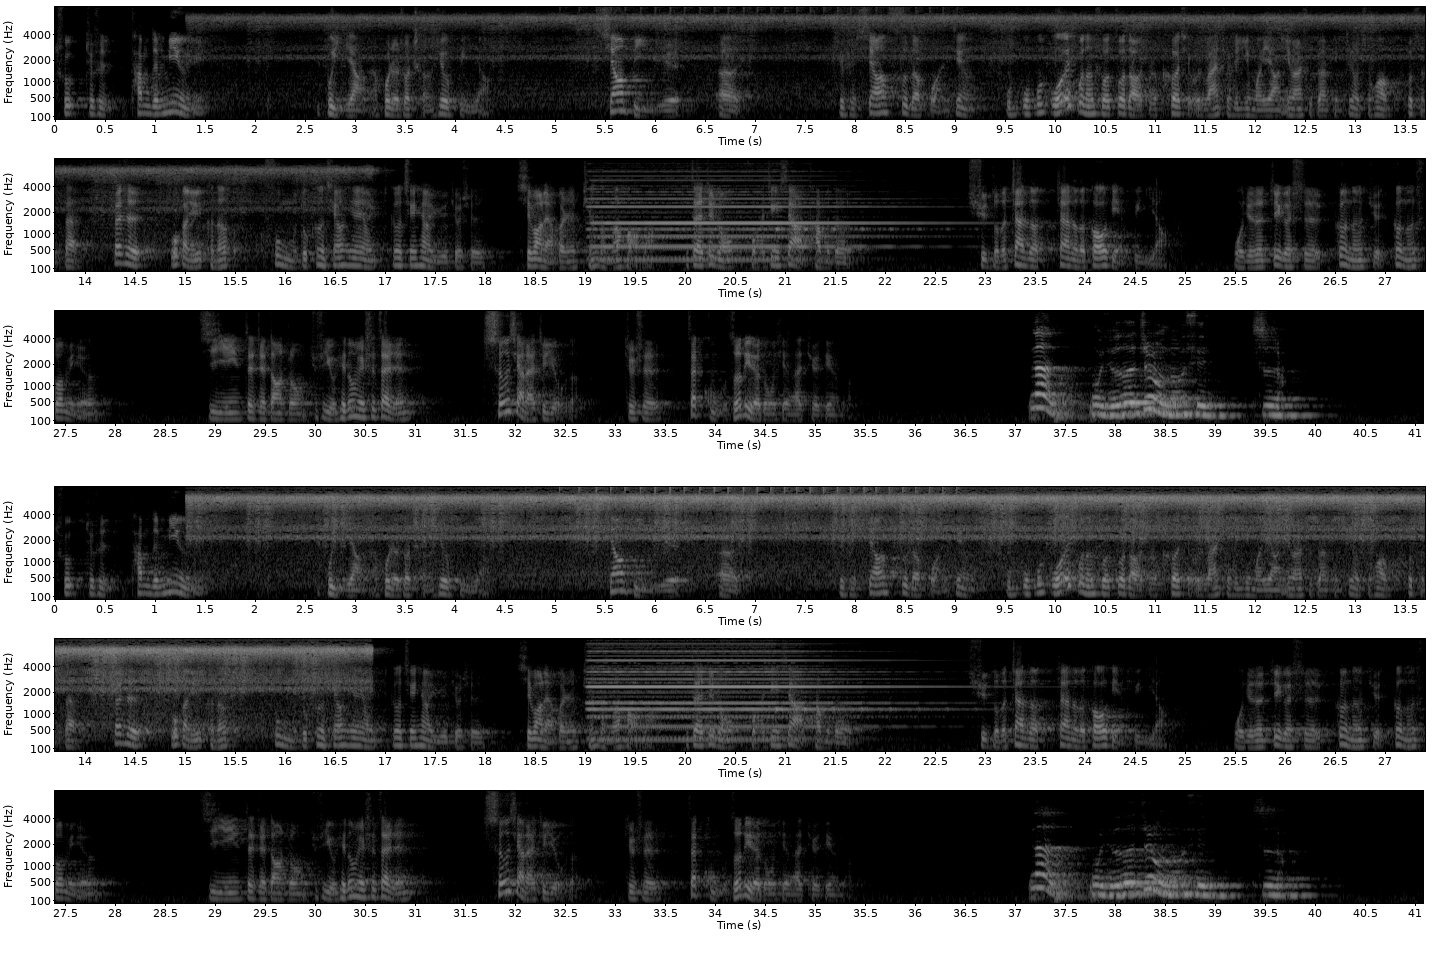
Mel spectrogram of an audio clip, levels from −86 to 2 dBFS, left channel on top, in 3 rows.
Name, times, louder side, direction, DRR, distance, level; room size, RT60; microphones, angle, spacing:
voice 1, 0.0-1.5 2.7-4.4 5.4-6.3 6.6-6.9 7.8-9.2 9.5-14.6 14.9-18.0 18.3-19.7 20.1-21.7 22.8-24.8 25.5-27.8 28.8-31.0 31.7-32.6 33.1-33.5 33.7-35.3, left 2 dB, 20° left, 7 dB, 1.0 m, -52 dB
sound 1, 1.3-16.9, right 14 dB, 70° right, 0.7 m, -41 dB
sound 2, 19.0-22.9, right 4 dB, 40° right, 3.8 m, -44 dB
voice 2, 37.1-39.0 39.4-39.7, left 3 dB, 70° left, 3 dB, 2.9 m, -43 dB
24.5 x 22.0 x 6.0 m, 1.0 s
head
